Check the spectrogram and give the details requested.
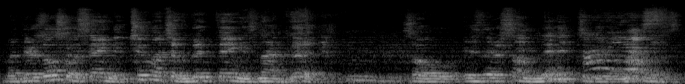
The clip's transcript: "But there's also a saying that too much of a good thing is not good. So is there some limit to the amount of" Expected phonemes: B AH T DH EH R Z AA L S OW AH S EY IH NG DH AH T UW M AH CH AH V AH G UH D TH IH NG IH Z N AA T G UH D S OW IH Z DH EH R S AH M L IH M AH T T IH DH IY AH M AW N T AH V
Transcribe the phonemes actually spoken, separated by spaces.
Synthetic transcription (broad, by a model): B AH T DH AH R Z AA L S OW AH S EY IH NG DH AH T UW M AH CH AH V AH G UH D TH IH NG IH Z N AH T G UH D S OW IH Z DH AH R S AH M L IH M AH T T IH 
